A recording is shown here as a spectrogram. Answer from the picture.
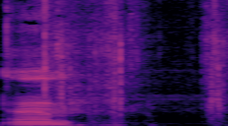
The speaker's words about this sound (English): Sorry, I'm grabbing some notes. Sorry for the shuffling of papers. Really bad.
